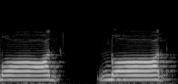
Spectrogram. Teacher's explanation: जबान का जो बगली किनारा है उसको दाढ़ में सटाते हुए, करवट लेते हुए हर्फ दौद अदा होता है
